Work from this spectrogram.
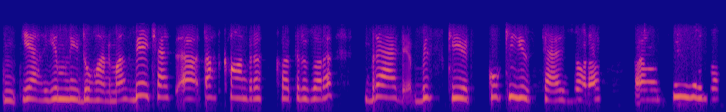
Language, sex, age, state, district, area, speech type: Kashmiri, female, 60+, Jammu and Kashmir, Srinagar, urban, conversation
